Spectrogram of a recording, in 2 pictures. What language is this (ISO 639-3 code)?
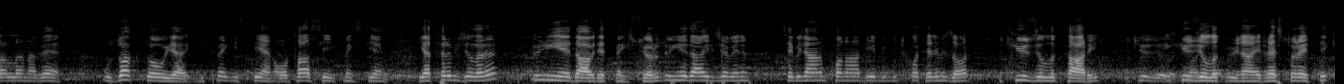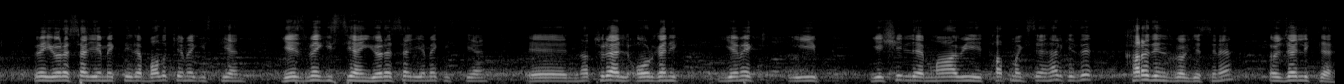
tur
